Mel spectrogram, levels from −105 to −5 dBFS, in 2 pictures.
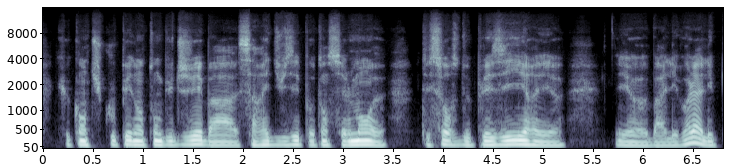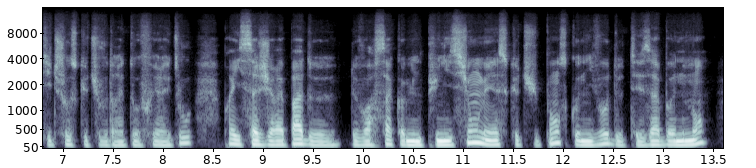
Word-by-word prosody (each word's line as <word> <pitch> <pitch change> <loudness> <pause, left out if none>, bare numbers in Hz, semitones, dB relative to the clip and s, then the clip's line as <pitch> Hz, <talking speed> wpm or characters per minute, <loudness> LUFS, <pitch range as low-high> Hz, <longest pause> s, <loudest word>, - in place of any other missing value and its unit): que - - -12
quand 100 - +1
tu - - -9
coupais 100 +1 -2
dans 95 -1 +4
ton 100 - 0
budget, 100 +3 +1
bah, 85 -2 -2
ça 90 +1 -1
réduisait 95 +2 -2
potentiellement, 95 +1 +3
heu, 85 +1 -5 0.3
tes - - -10
sources 95 0 -2
de 95 -1 -4
plaisir 100 +3 +3
et 85 -2 -1
heu 85 +1 -5 0.6
et 90 -2 -3
heu, 80 -1 -4
bah, 80 0 -7
les, 85 +1 -6
voilà 130 +7 +1
les 90 - -1
petites 100 +2 -8
choses 105 -1 -3
que - - -9
tu 95 +1 -9
voudrais 90 -1 -4
t'offrir 95 +1 -5
et 90 - -3
tout. 145 +8 -4 0.3
Après 120 - 0
il - - +2
s'agirait 100 -2 +2
pas 120 +6 +4
de 90 -5 -2 0.2
de - - -3
voir 95 0 -2
ça 115 - -1
comme 100 -2 +1
une 90 0 +5
punition, 95 - +3
mais 115 -8 +5
est-ce 105 +1 0
que 105 - -7
tu 95 - -9
penses 140 +10 -2
qu'au 100 - -3
niveau 95 +6 +2
de 100 -5 -5
tes 90 +1 -5
abonnements, 95 +8 +3
95 Hz, 235 wpm, -21 LUFS, 90-105 Hz, 0.6 s, une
